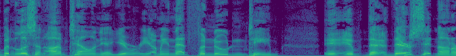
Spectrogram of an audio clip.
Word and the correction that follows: Feyenoord: How do you say it? – It's Feyenoord. – Yeah, them. Those guys. – Feyenoord.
